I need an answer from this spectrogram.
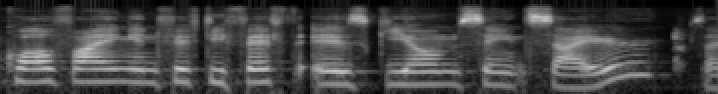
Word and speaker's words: St-Cyr: Yeah, and qualifying in 55th is Guillaume St-Cyr. Is that how you say it? Yeah, St-Cyr.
